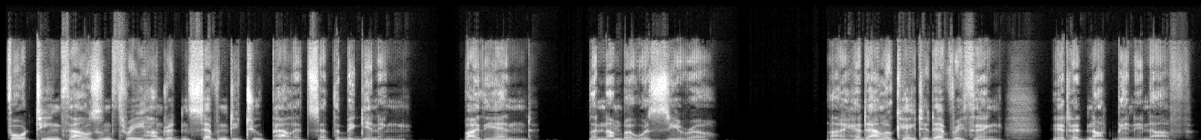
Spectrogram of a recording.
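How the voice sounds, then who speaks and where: Guy doing a resigned army supply officer telling a grim sci-fi story, super deep voice, measured, totally dry audio. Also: no room sound, exaggerated voice. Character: weary, resigned military logistics officer recounting a lost war. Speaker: narrator. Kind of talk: first-person scripted sci-fi war story narration.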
